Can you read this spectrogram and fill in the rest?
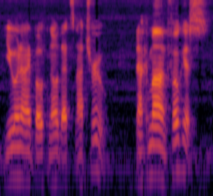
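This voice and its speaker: An eager, pushy amateur music producer , acted by a man in an audio drama. He explains things insistently at a medium pitch and is easily exasperated. There is faint noise behind him. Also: normal speed, natural voice, rough recording. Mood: persuasive. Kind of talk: scripted audio drama dialogue.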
